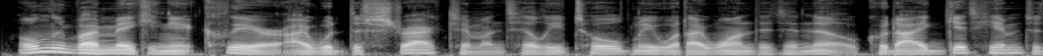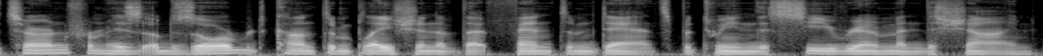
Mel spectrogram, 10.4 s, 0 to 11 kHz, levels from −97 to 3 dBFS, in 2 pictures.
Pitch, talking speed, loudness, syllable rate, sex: 100 Hz, 225 wpm, -21 LUFS, 5.2 syllables/s, male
